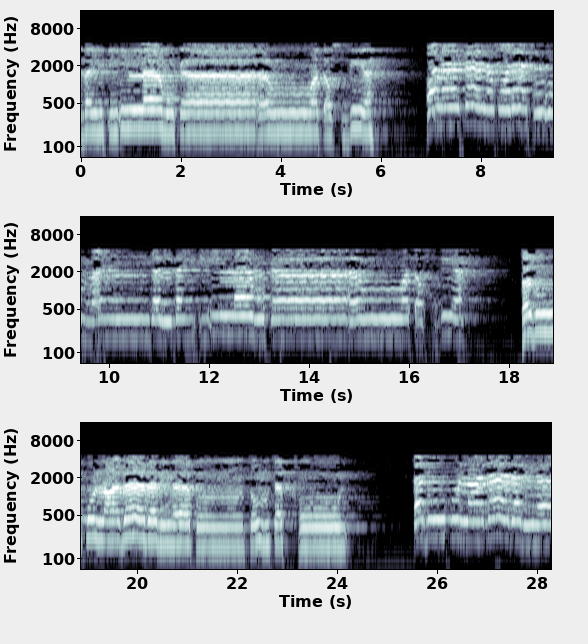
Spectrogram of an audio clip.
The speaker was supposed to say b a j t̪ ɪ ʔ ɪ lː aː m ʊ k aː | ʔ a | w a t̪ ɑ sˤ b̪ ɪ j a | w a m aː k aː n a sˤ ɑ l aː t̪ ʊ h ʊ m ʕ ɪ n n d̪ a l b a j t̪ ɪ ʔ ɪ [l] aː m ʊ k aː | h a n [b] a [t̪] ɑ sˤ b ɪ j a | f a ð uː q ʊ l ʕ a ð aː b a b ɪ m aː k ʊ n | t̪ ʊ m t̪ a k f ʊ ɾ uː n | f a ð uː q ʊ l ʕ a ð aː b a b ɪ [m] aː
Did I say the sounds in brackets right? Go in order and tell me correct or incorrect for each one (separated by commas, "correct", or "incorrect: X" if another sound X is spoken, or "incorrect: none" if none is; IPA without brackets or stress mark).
incorrect: lː, incorrect: w, correct, correct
